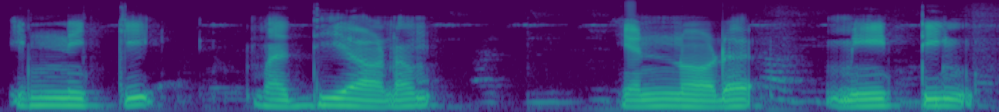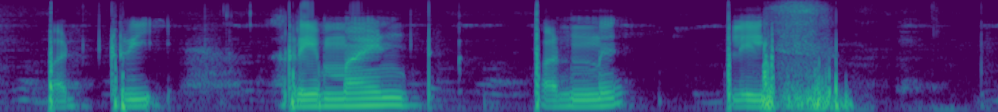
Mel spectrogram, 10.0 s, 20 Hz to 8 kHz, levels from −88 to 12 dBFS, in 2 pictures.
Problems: none marked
